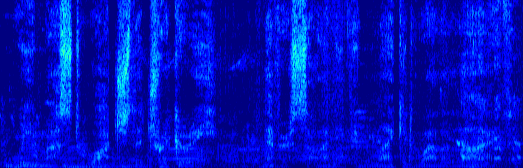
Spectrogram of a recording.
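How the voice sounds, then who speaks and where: Loud background noise sits behind a man speaking at a fairly quick pace. His put-on character voice has a very deep, low pitch. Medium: video game. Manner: haughty, mocking, theatrical.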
